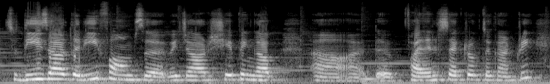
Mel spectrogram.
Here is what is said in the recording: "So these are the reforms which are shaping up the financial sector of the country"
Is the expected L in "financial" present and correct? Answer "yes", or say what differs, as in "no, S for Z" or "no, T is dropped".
no, N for L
